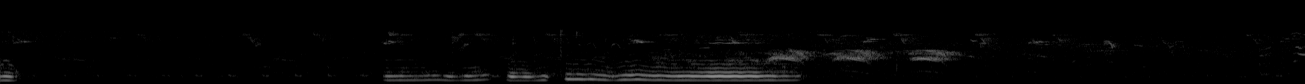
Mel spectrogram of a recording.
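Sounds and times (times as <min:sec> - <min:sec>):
person humming: 0:00.0 - 0:00.2, 0:03.8 - 0:08.0
small birds chirping faintly: 0:00.0 - 0:13.0.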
